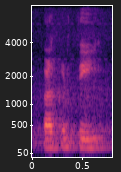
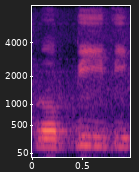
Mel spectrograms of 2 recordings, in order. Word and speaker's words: প্রকৃতি: এই জন্য শুদ্ধ উচ্চারণের ক্ষেত্রে দেবে কৃত এই ধরনের, প্রকৃতি এই ধরনের উচ্চারণ হয়। মানে আমরা যেমন বাংলায় প্রকৃতি ক্রি উচ্চারণ করছি, ওই রকম ক্রি উচ্চারণ হয় না, মানে খুব স্পিডে এবং কৃতি এই ধরনের একটা উচ্চারণ হয়।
